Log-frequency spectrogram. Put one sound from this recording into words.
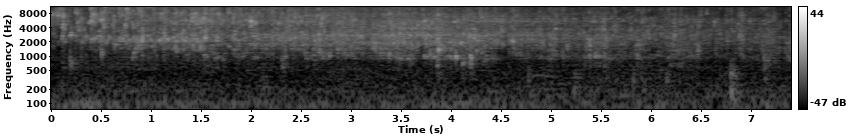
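Water pours and splashes into a stainless steel bowl.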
